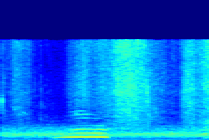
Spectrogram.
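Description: Tall grass swishing against legs and shoes as someone wades through it on foot, with a brief rising hum-like vocal sound about half a second in.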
